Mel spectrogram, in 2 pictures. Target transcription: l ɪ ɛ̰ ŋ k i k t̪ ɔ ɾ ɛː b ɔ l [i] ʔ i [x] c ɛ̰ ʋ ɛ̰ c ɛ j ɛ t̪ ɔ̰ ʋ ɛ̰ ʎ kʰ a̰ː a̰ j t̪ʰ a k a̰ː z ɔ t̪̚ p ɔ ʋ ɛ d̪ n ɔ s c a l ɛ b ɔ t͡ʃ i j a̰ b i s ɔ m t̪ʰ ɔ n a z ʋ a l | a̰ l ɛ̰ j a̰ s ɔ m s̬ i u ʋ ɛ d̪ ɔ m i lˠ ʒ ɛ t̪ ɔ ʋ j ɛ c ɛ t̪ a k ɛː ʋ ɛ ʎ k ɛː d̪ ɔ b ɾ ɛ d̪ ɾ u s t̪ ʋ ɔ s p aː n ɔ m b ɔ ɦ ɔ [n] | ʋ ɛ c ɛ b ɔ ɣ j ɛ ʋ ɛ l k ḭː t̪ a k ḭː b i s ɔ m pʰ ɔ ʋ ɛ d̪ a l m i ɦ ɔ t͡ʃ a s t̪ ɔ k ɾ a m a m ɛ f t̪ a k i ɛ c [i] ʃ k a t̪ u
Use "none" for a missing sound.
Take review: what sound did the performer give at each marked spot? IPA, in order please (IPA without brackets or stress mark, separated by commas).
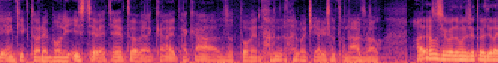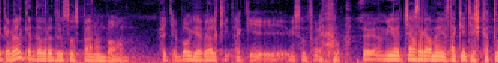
i, s, m, ɛ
